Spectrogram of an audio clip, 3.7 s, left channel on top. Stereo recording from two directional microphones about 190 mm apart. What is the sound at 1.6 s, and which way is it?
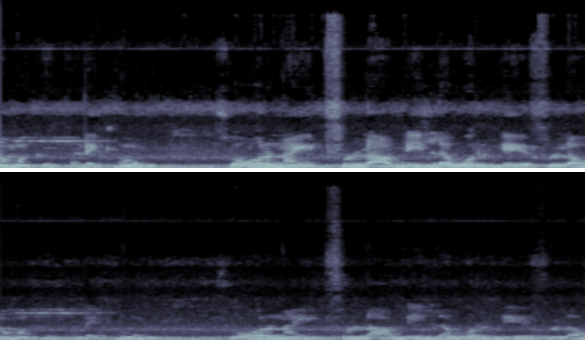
A woman's voice, 20° left (ahead or behind).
